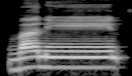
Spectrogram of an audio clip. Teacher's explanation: یا کے اوپر چھوٹی مد ہے، 3 الف کی مقدار کھینچ کر پڑھیں گے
